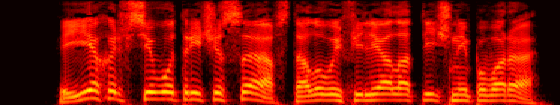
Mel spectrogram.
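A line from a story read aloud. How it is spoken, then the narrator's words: Shouted from hallway. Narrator (Russian): крикнул из прихожей Зарубин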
